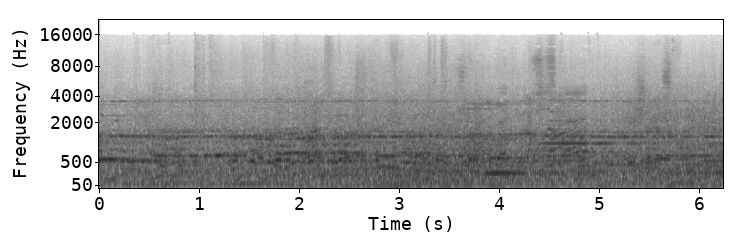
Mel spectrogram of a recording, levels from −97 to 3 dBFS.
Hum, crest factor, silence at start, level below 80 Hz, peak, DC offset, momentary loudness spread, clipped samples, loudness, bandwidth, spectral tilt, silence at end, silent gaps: none; 14 dB; 0 s; -36 dBFS; -6 dBFS; under 0.1%; 3 LU; under 0.1%; -21 LUFS; 16 kHz; -5.5 dB/octave; 0 s; none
